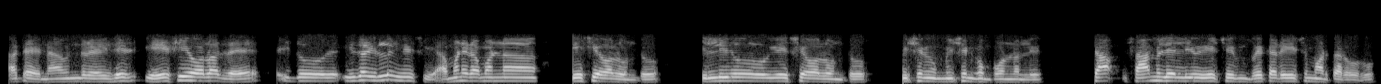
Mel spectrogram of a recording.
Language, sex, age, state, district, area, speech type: Kannada, male, 60+, Karnataka, Udupi, rural, conversation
